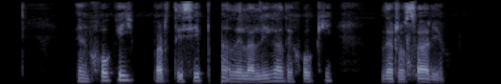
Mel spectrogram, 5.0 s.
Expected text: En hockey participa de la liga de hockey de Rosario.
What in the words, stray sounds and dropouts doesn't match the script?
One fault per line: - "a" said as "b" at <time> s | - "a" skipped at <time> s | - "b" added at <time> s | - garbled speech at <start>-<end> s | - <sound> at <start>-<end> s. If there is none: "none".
- dropout at 2.1-2.2 s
